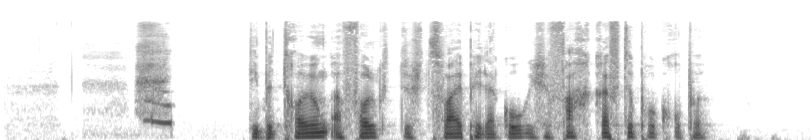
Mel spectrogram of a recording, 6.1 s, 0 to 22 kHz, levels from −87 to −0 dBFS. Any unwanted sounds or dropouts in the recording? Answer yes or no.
yes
